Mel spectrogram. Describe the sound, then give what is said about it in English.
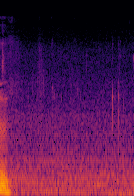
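A dog chews pepperoni with soft, faint wet smacking and small clicks over quiet background noise, following a brief voiced sound at the very start. “Pepperoni. Chew it up. You don't like pepperoni? Eat it now.”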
